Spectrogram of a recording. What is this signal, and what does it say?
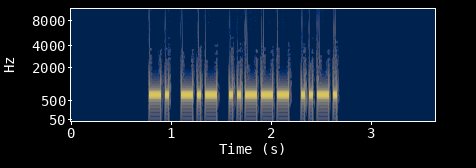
Morse code, heard as a keyed tone, about 30 wpm, 700 Hz. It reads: NK2F
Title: Call Signs Repeated 3x - 30wpm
